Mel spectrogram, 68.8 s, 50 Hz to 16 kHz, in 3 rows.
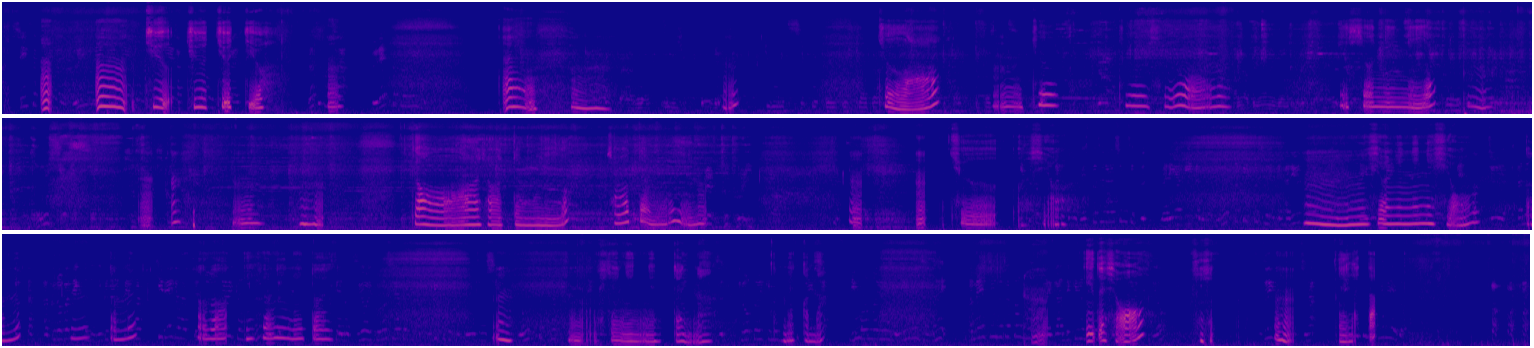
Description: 9/15酔っ払いビジホ甘えた音声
